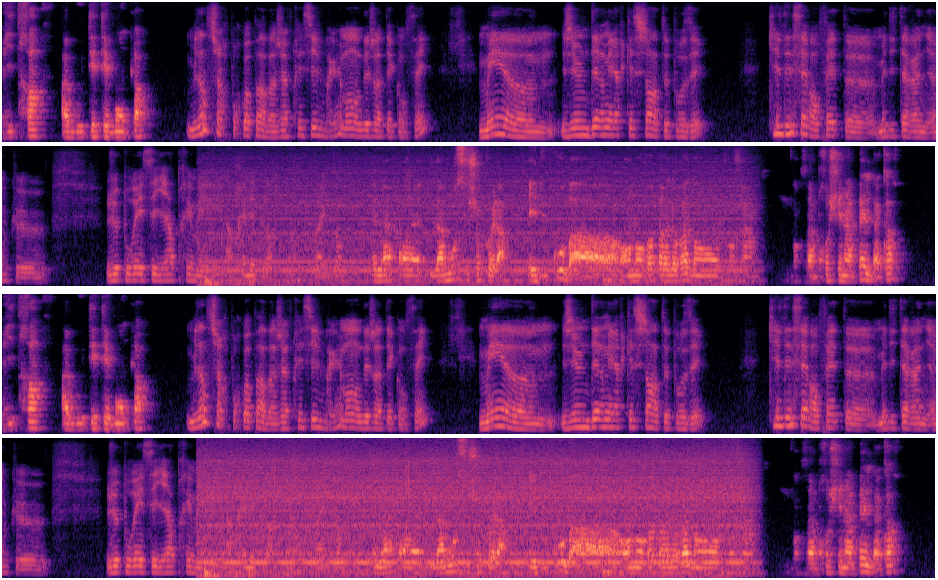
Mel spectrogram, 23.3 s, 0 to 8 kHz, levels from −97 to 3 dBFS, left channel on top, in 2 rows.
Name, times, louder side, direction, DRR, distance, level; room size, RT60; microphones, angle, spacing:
voice 1, 0.0-1.8 16.3-21.1 21.7-22.9, left 1 dB, 85° left, 1.0 m, -25 dB
voice 2, 2.3-5.3 5.7-8.7 9.6-15.1 15.6-15.9, right 1 dB, 5° right, 0.4 m, -35 dB
sound 1, 14.1-21.2, right 7 dB, 80° right, 0.3 m, -32 dB
2.8 x 2.2 x 2.6 m
head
